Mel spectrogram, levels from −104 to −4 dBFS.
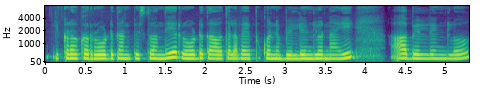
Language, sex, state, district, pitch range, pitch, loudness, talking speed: Telugu, female, Andhra Pradesh, Krishna, 205-225 Hz, 215 Hz, -14 LUFS, 180 wpm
